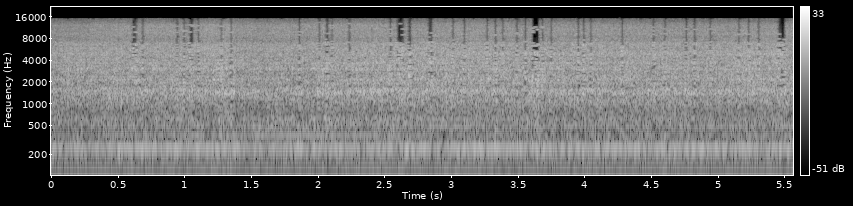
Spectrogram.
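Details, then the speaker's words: Black & Decker electric mower, cleaned up with a sharpened blade, started by pulling the lever; steady, even hum with no shake or vibration. Normal, smooth running. "So here we go. Oh wow, isn't that smooth? No vibration."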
